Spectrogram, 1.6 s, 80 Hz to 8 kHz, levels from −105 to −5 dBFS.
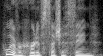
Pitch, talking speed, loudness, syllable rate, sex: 190 Hz, 270 wpm, -16 LUFS, 5.7 syllables/s, female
